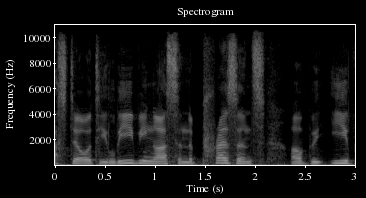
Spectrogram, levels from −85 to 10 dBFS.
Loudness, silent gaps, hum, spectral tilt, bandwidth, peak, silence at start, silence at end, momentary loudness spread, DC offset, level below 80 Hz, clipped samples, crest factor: -38 LUFS; none; none; -4 dB/octave; 11 kHz; -22 dBFS; 0 s; 0 s; 7 LU; under 0.1%; -60 dBFS; under 0.1%; 16 dB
